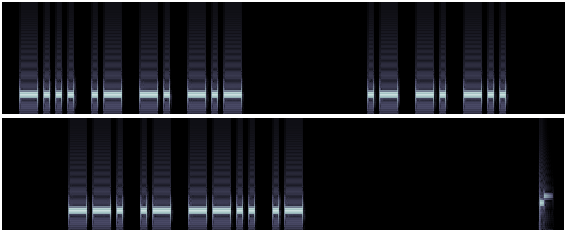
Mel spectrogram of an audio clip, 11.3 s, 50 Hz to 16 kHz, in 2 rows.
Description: Morse code, heard as a keyed tone, about 20 wpm, 700 Hz. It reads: BANK AND GAZA
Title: 3x Word-Spacing - Sets of 5 Words - 20wpm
